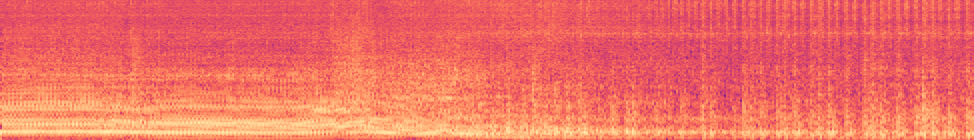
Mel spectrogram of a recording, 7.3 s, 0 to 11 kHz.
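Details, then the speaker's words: 1993 Harley FXR Evolution 89ci stroker, new build first start-up: rev falls into a lumpy but regular potato-potato idle, firing even and clean with no knocks, sounds pretty damn good; normal idle despite intermittent starter fault (suspected relay) and slightly foamy oil. "on sounds pretty damn good T"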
